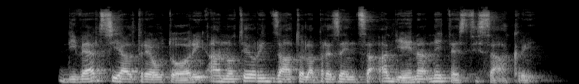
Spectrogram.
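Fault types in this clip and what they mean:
No fault types are present in this clip.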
